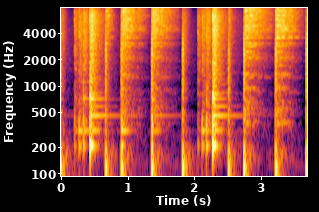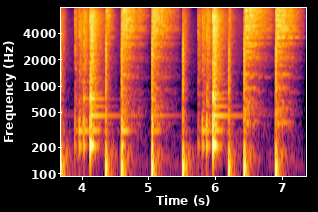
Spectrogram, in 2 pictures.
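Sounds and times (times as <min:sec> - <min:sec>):
tango Latin percussion drumset: 0:00.0 - 0:07.3.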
